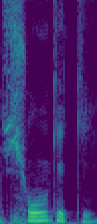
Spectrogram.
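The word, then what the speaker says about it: 衝撃: 주다 깜짝 놀라게 하다 충격을 쇼객끼라고 읽습니다 쇼객기 쇼객기 이 충전은 부딪칠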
